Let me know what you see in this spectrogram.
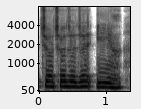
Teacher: उसके बाद आपका आता है च वर्ग, च फैमिली का, जैसे च छ ज ज इया, ये आपके तालु से बोले जाते हैं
